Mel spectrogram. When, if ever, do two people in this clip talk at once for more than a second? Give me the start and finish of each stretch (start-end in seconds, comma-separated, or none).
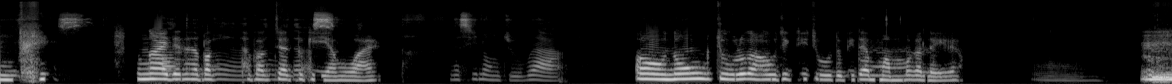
1.4-3.4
